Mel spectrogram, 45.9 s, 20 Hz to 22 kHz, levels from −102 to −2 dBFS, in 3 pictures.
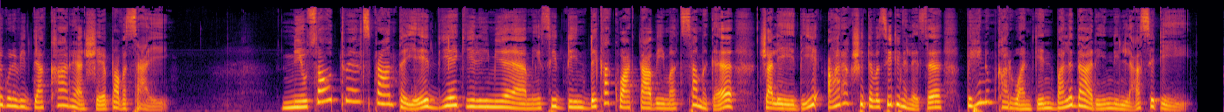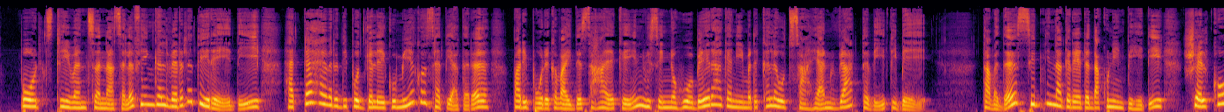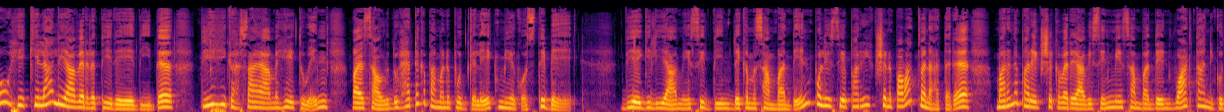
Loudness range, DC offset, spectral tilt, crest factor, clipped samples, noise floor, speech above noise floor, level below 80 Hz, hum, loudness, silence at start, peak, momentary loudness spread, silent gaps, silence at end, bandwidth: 3 LU; under 0.1%; -5.5 dB/octave; 18 dB; under 0.1%; -65 dBFS; 47 dB; -42 dBFS; none; -18 LUFS; 0 s; -2 dBFS; 7 LU; 14.97-15.29 s; 0 s; 17 kHz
